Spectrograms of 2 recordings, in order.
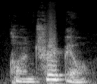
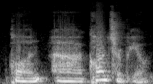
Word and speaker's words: contribute: This is contribute because the stress falls on the second syllable. So it is not contribute. It should be like contributes.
